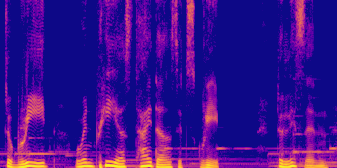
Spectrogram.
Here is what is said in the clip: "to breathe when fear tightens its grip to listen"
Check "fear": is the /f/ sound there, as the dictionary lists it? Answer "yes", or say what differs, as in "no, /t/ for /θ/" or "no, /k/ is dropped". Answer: no, /p/ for /f/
